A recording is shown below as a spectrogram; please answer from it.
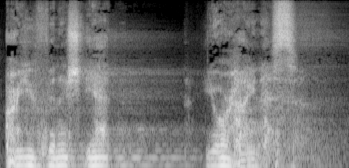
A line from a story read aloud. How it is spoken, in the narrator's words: the Cirrus rasped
